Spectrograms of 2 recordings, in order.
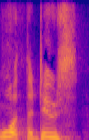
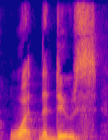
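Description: First: It is said in an attempted British accent. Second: It is said in the speaker's ordinary accent.

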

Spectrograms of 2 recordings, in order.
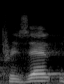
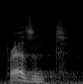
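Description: First: The stress is on the second syllable. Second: The stress is on the first syllable. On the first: To offer or hand over something. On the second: A gift.

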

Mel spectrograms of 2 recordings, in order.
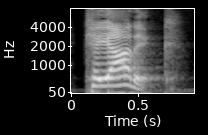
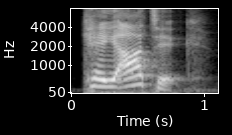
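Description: First: The word is said quickly and smoothly. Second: The word is said slowly and carefully.

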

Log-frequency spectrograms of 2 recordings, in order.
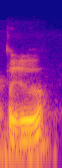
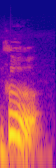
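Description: First: The vowel is long and drawn out. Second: The vowel is a short, quick puff. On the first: The speaker calls it wrong. "It's not like the bear poo, where it's like too much ooh" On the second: The speaker calls it right. "Like you're pretending to blow a fly off of your arm"

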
